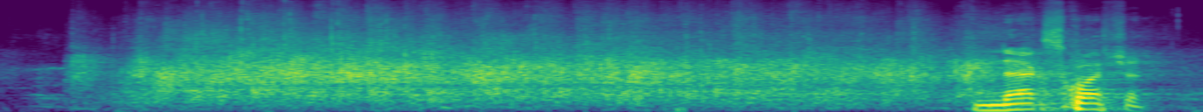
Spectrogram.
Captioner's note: applause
